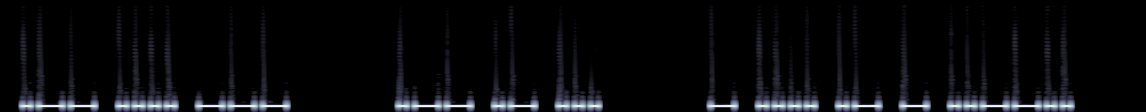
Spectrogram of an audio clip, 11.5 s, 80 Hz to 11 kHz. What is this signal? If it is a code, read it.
Morse code, heard as a keyed tone, about 15 wpm, 700 Hz. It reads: WHO WAS THAT?
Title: 2x Word-Spacing - Sentences from Top 100 Words - 15wpm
